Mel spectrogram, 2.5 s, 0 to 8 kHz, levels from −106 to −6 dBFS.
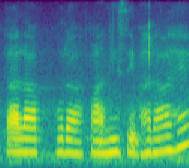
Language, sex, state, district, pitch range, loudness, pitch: Hindi, female, Bihar, Araria, 180-195 Hz, -15 LUFS, 190 Hz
